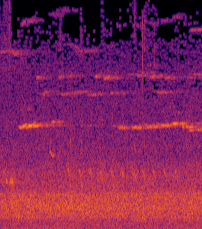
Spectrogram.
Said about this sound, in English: It's quite busy down here in this particular area. The buses, there's a big bus terminal here.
